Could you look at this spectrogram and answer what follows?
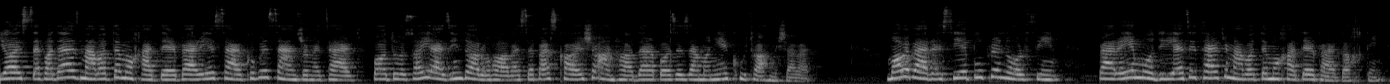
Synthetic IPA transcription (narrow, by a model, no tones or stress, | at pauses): jɒːe̞st̪e̞fɒːd̪eæzmævɒːd̪ːe̞moxæd̪ːe̞ɾbæɾɒːje̞sæɾkʰuːbe̞sænd̪ɾomet̪ʰæɾcʰb̥ɒːd̪oːzhɒːjiːæziːnd̪ɒːɾuːɦɒːvæse̞pæskʰɒːhe̞ʃe̞ɒːnɦɒːd̪æɾbɒːzezæmɒːniekʰuːt̪ʰɒːhmiːʃævæ̰d̪̥ | mɒːbe̞bærːesiːje̞buːpɾe̞noɾfiːn | b̥æɾɒːje̞mo̞d̪iːɾijæt̪ʰe̞t̪ʰæɾcʰe̞mævɒːd̪ːe̞mo̞xæd̪ːe̞ɾpʰæɾd̪ɒːxt̪iːm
